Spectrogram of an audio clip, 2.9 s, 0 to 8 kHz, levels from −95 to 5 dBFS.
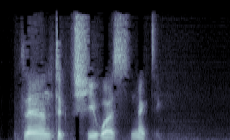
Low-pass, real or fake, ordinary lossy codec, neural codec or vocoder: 7.2 kHz; fake; MP3, 32 kbps; codec, 16 kHz, about 1 kbps, DyCAST, with the encoder's durations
